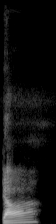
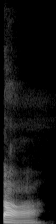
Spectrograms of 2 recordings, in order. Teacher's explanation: D for da as in English D. It's lower. It's more resonant. Whereas the Chinese D is sharper and higher.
